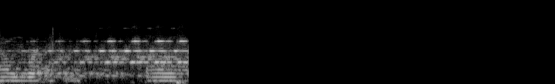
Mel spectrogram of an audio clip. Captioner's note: audio feedback squealing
